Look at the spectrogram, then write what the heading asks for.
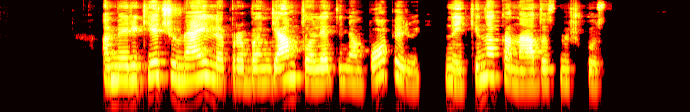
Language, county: Lithuanian, Vilnius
